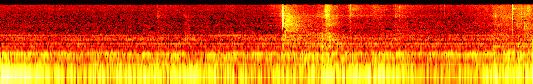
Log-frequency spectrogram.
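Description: Quiet room tone with a steady low hum that fades out after about three seconds, and a couple of faint clicks about two seconds in.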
